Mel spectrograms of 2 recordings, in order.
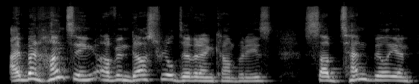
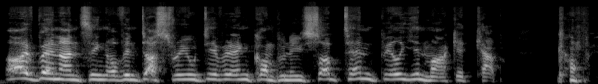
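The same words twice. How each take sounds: First: Said in the usual way. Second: Put-on a jokey mash of accents, vaguely New York; goofy put-on voice reading a chat comment; Dan's imagined voice. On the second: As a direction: ham up a viewer as a Seinfeld-type guy. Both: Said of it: "This is what Dan sounds like in my mind".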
